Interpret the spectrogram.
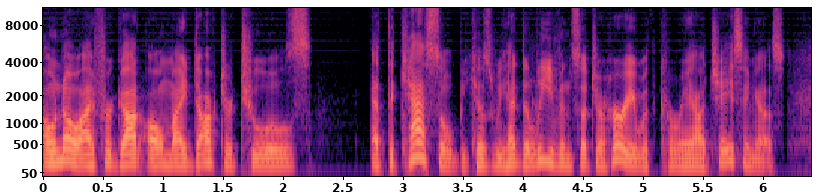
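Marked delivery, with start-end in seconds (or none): none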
